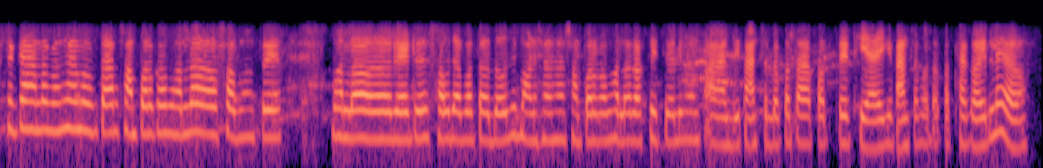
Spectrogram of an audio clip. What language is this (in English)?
Odia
